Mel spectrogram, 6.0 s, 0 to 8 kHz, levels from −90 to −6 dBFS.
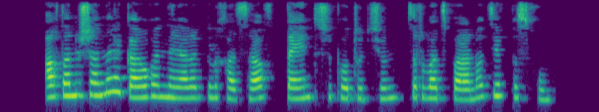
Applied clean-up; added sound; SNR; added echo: none; none; none; none.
